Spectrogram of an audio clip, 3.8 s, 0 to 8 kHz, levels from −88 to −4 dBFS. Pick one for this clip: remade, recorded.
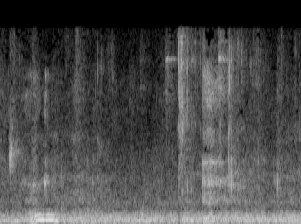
recorded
